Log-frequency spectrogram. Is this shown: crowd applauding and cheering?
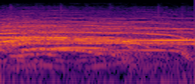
yes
